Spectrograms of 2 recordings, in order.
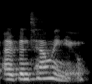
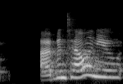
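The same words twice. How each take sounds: First: Said in the usual way. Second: High, quick and bright "I've been telling you"; told-you-so. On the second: Retold or imitated. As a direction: toss it off excitedly, a bit higher and faster. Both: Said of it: "And I'm like".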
